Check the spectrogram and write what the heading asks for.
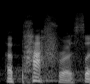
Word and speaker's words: Epaphras: Paul's friend, Epaphras, I'm probably saying that wrong. How would you say it? – Epaphras, I knew. I've even got it written out in different ways to try and get it right. Epaphras, let's do that.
